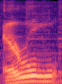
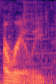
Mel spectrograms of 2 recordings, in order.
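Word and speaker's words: Arale: I even pronounced her name Errol until I saw how it was heard recently. Funny enough, I've been saying Errol my whole life. It's Aurelie.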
